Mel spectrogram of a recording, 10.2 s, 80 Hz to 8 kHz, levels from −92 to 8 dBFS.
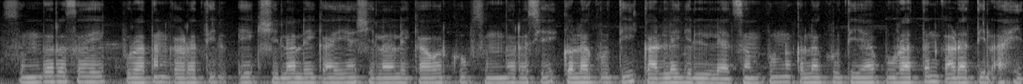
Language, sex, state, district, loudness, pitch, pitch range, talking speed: Marathi, male, Maharashtra, Pune, -32 LUFS, 125 Hz, 120-130 Hz, 130 wpm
